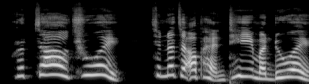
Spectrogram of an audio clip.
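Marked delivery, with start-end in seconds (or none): 0.1-1.1 a high, amazed gasp of wonder; amazed exclamation. A narrator's reading. Girl stunned by her family's new mansion, high and amazed. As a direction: gape at the huge mansion.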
